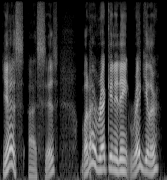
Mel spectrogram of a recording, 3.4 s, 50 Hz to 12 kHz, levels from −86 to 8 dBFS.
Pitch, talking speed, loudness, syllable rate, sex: 170 Hz, 160 wpm, -20 LUFS, 4.5 syllables/s, male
